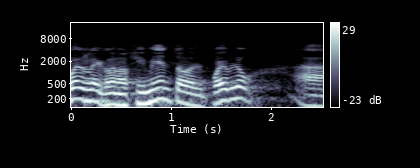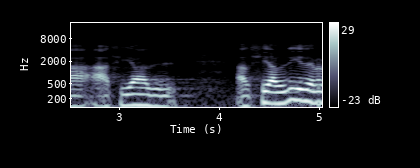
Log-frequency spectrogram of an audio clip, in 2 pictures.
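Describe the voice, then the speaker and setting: A man with a fairly high pitch speaks at a fairly slow pace with lively intonation. Audible room echo surrounds his voice. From Argentina, Rosario. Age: 80s+. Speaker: veteran political activist. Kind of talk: interview. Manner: halting.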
